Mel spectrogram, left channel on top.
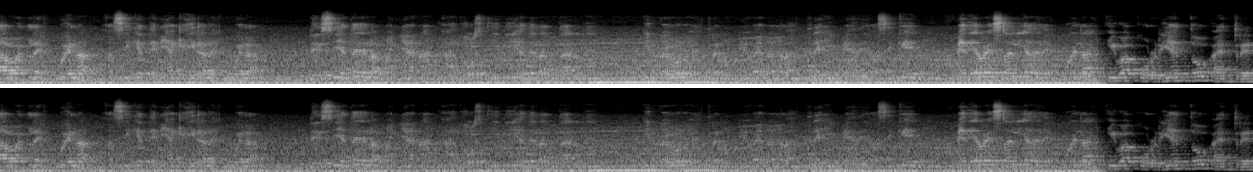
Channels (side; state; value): right; quieter; 5.2 dB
